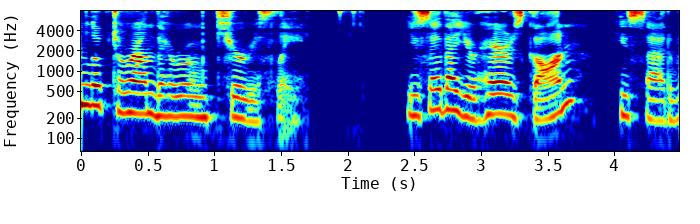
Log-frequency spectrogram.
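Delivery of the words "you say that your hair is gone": ordinary delivery, nothing marked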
